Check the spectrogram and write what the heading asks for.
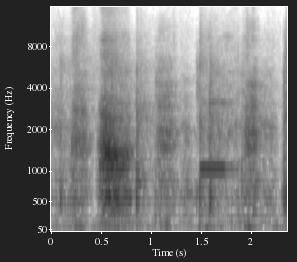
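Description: Footfalls and breathing of people doing fast high-knee cardio steps on a studio floor, in uneven bursts, with a short high tone about one and a half seconds in.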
